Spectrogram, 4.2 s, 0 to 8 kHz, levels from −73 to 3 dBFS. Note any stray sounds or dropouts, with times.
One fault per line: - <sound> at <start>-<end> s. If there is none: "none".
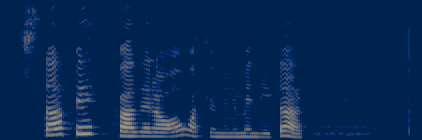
none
